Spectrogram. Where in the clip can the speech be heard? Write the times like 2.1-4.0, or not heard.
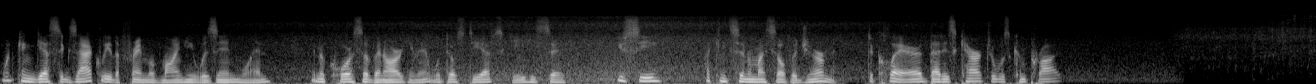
0.0-10.6.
